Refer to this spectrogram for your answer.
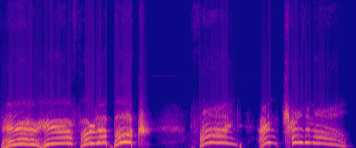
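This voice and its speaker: In a put-on character voice at an extremely high pitch, the speaker drags along at a very slow pace. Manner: scary, commanding.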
